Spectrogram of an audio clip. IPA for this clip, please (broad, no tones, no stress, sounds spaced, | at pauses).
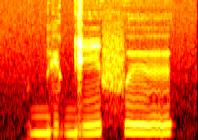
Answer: bʲ u ɡ i f ɨ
